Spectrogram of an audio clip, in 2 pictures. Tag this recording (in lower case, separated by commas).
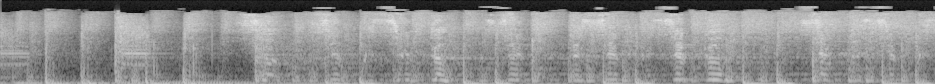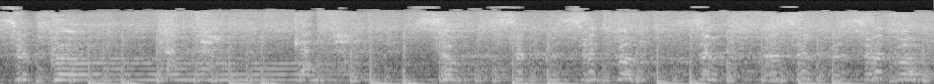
music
